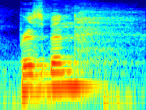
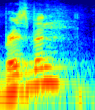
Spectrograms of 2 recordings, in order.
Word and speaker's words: Brisbane: thing here at uh Brisbane I was mispronouncing that last episode my apologies to any Australians that might be watching found out that that's actually pronounced Brisbane and then for uh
